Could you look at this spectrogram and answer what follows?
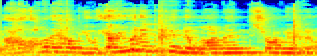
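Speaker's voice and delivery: high imitation of a persistent young helper; pestering kid. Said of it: "And then he wouldn't go away".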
